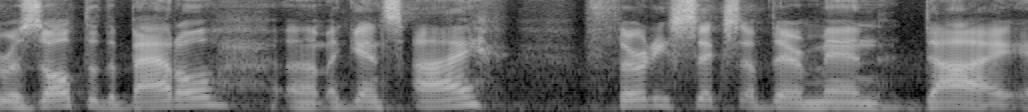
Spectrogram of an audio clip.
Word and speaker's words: Ai: A-I, it's pronounced Ai.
